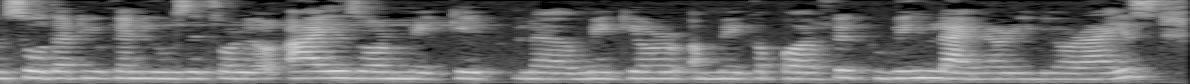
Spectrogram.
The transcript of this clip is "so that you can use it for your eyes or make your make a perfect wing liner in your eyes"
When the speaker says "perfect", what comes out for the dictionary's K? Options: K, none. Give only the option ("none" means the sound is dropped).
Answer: K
